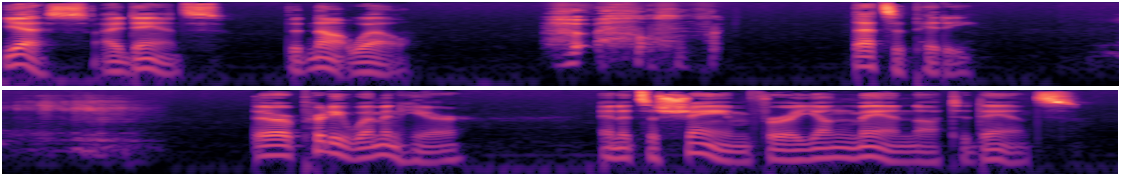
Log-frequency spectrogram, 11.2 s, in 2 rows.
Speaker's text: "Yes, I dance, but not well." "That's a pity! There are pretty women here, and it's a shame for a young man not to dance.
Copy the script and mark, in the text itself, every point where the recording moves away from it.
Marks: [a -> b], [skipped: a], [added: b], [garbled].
"Yes, I dance, but not well." "That's a pity! There are pretty women here, and it's a shame for a young man not to dance.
